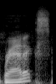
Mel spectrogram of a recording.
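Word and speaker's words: Raddix: Radix. Rhymes with Maddox.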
